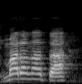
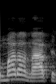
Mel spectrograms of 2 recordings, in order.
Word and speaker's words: maranatá: E agora eu clamo do aramaico, dialeto de Jesus, maranatá, como dizemos nós católicos, ou maranata, como dizem nossos irmãos separados, os evangélicos ou protestantes.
